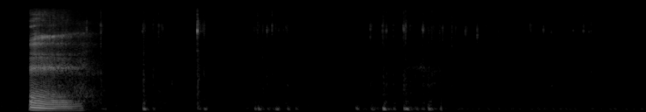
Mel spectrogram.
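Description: Typing on a computer keyboard: scattered key clicks in short clusters. Near the start there is a brief, louder wordless hum from a man's voice.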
